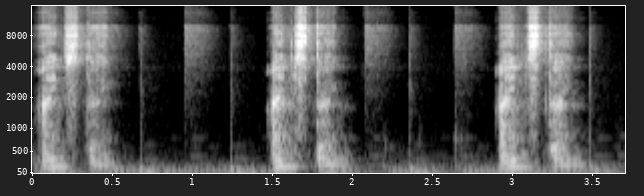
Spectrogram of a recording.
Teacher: Se escribe ei, pero en todos los casos se pronuncia ai, ai, ai, como en Einstein, Einstein, Einstein.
